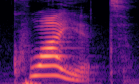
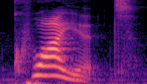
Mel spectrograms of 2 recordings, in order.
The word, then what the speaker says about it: quiet: Quiet. There is a difference in pronunciation and spelling. Quite. Quiet.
